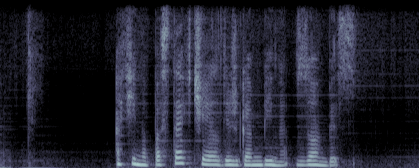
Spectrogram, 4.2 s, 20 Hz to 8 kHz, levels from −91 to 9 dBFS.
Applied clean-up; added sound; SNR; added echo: neural separator model SepFormer DNS4.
